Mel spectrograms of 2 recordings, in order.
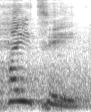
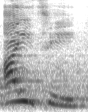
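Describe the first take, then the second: First: The name is said the common English way. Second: The name is said the local way. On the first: The speaker calls it wrong. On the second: The speaker calls it right.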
